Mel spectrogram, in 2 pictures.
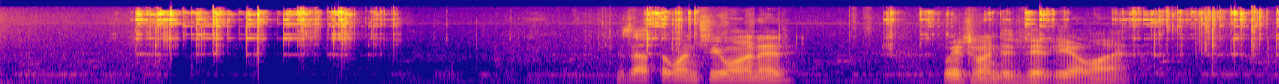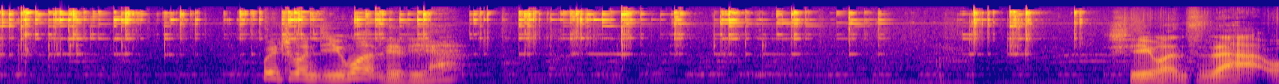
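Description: A toy rattle jingles as it is shaken.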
